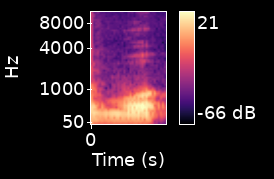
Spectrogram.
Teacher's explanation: troisième ton qui descend et qui remonte, un petit peu comme s'il y avait une double voyelle, wo, comme s'il y avait deux O, et un W qui se prononce comme un W en français dans wagon, western, etc.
